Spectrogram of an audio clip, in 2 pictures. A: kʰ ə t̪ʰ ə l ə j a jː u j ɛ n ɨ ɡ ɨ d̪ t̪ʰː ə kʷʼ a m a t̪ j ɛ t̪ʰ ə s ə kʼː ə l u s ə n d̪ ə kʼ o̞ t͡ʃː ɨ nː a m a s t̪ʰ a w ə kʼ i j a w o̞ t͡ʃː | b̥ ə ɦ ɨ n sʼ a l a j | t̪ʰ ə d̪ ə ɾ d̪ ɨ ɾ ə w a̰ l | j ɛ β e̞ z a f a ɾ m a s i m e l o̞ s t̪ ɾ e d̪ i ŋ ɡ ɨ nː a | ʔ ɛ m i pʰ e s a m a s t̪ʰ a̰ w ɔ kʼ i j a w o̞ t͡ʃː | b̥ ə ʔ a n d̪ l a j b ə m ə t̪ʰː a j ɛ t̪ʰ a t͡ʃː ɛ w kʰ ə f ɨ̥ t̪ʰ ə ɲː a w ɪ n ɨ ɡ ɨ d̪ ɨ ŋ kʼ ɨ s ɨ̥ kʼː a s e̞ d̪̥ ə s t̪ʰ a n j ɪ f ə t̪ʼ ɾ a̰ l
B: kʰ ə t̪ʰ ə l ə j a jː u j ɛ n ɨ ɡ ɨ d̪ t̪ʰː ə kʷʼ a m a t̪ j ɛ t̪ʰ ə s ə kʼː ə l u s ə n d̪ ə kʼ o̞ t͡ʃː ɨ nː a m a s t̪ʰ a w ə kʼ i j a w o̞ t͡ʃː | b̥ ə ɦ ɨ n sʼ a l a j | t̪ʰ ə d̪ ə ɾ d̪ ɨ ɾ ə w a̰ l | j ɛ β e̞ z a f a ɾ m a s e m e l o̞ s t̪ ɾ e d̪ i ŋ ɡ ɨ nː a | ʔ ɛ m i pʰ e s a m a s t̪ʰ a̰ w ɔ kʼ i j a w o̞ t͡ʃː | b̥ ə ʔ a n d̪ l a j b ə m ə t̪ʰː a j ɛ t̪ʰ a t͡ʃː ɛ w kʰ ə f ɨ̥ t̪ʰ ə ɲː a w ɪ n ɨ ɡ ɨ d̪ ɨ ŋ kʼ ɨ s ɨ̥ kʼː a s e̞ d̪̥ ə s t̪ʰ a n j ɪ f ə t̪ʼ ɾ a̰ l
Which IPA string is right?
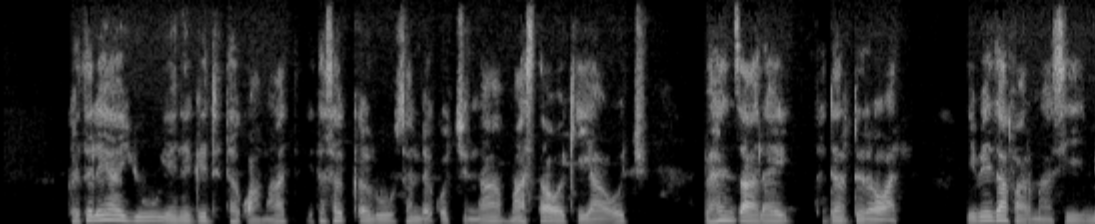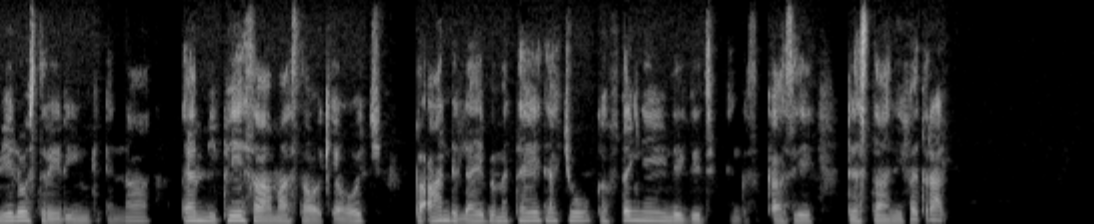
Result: A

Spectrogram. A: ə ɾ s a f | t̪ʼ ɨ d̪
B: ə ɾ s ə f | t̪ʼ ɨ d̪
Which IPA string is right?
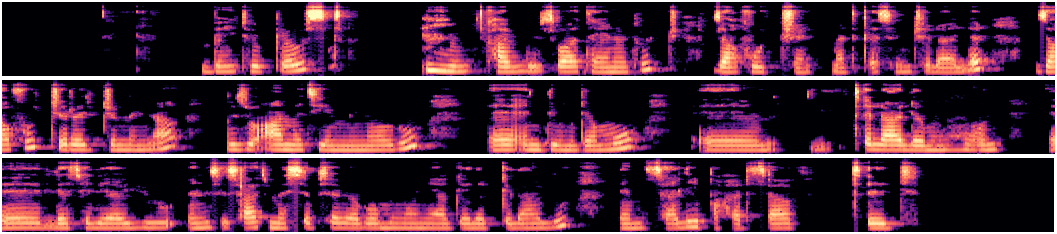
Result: A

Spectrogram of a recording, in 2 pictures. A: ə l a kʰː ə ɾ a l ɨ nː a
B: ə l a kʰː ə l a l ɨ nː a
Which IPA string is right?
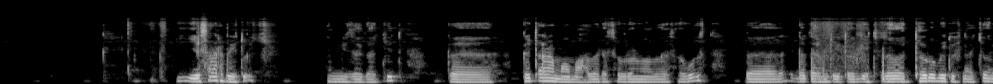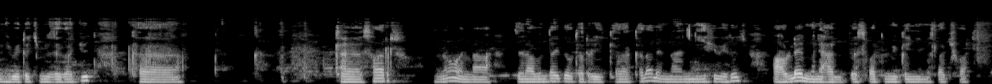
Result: B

